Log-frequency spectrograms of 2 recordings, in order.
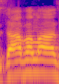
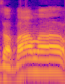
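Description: First: The stress is on the first syllable. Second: The stress is on the second syllable.

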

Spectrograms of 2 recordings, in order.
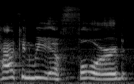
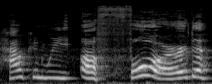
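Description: First: The word afford is said plainly, without emphasis. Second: The word afford is said with strong emphasis.

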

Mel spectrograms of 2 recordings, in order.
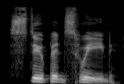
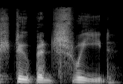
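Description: First: The S sounds are very sharp and hissy. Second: The S sounds turn into a TH sound. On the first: "Super sharp" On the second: "it turns into a lisp"

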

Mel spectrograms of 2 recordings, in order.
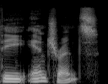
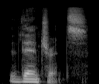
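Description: First: The is said as a separate full syllable. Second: The blends straight into the following vowel. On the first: "instead of the entrance" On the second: "blended in with the word that followed"

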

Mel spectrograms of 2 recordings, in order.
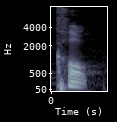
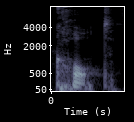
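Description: First: The vowel sounds like 'uh'. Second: The vowel sounds like 'oh'. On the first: The speaker calls it right. "You got to say it with an U" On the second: The speaker calls it wrong. "you're saying it with an O"

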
